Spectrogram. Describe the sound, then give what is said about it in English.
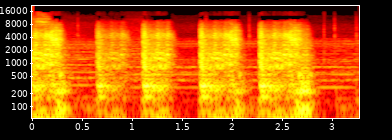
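Solar drills, activated to drill into the sun, starting up in five loud, whirring mechanical bursts, each roughly half a second long with brief gaps between, over a low steady hum; no one speaks. “We're going to drill into the sun! Activate the solar drills!”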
